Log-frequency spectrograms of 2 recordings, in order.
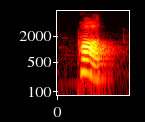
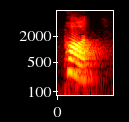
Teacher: Ketika kita berkata pot, akan terdengar sedikit ada ledakan atau kita mengeluarkan udara dari mulut kita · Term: aspirated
